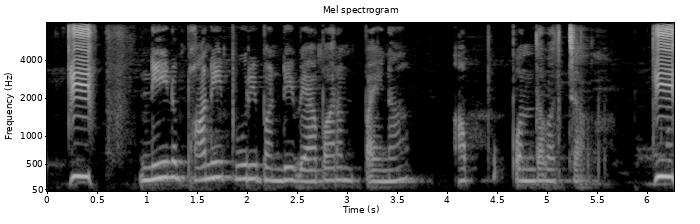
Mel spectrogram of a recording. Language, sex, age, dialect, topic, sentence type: Telugu, female, 18-24, Southern, banking, question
